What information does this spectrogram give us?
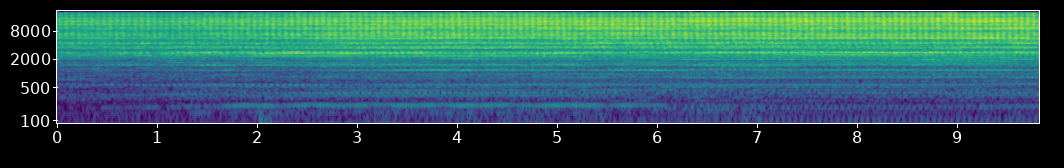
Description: I dont know whats wrong with my washing machine.its work well but make a noisy sound.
